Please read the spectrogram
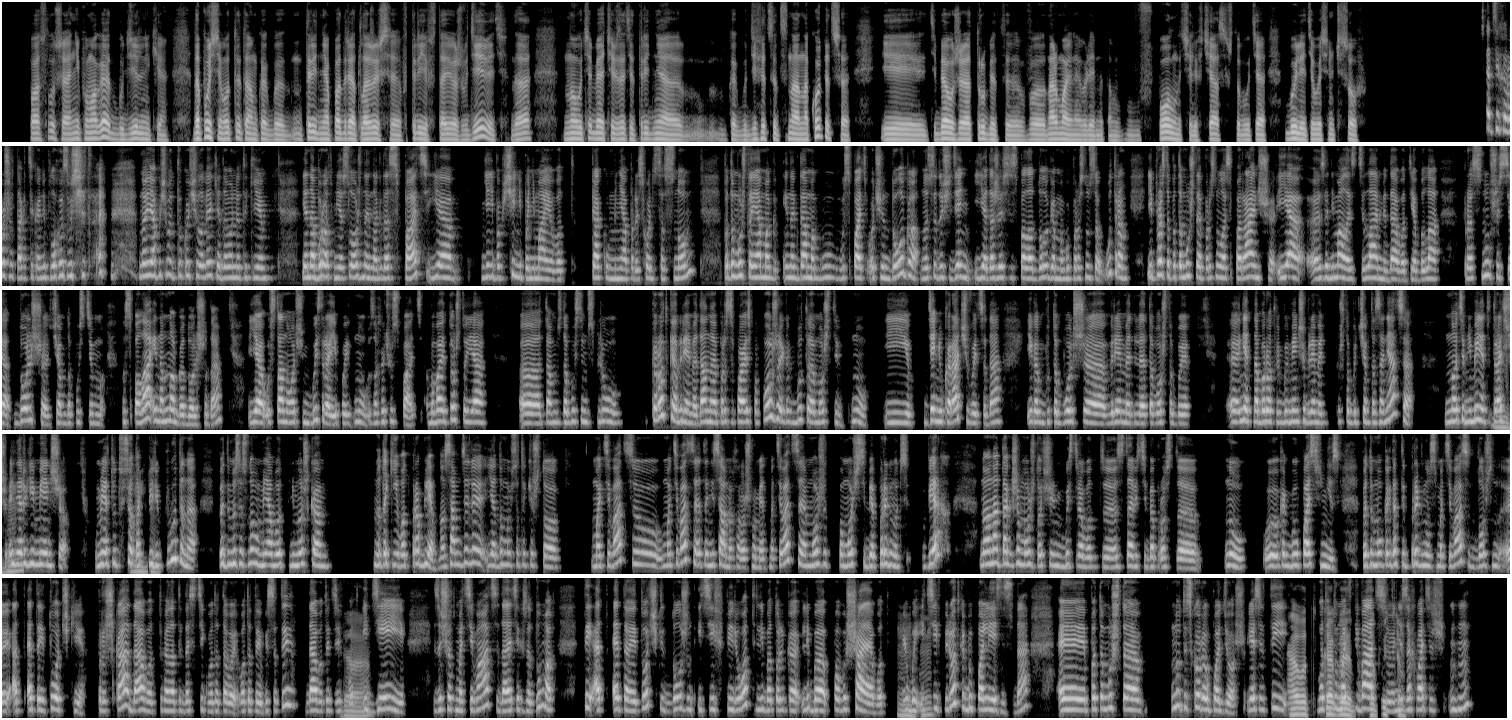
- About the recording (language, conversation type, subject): Russian, podcast, Как ты находишь мотивацию не бросать новое дело?
- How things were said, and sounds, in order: chuckle; tapping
